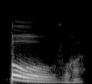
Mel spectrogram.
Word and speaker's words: pauvre: Pauvre, A-U. These two letters make the sound O, not O. O. Pauvre, pauvre. V-R-E at the end. But the E, you don't hear it.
